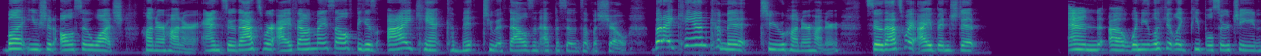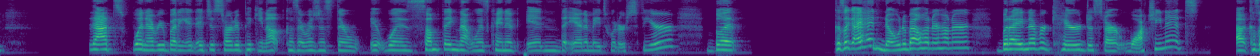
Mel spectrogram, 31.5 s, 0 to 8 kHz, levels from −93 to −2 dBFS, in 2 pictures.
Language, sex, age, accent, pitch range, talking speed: English, female, 20-39, American, 200-255 Hz, 175 wpm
